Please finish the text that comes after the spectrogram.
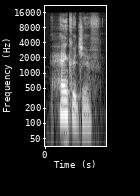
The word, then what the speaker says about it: handkerchief: Spell handkerchief.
